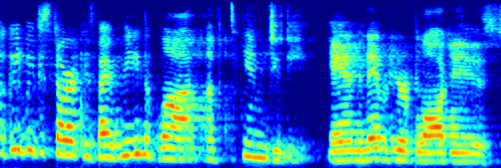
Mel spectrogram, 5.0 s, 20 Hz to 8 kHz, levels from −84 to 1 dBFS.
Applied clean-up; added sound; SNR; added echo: neural mask model DeepFilterNet 3.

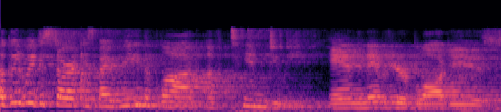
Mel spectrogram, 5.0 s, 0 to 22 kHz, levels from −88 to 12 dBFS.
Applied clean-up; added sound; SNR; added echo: neural separator model SepFormer DNS4.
